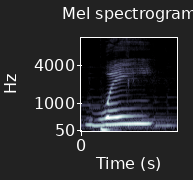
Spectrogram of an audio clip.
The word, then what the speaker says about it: wei: Se pronuncia wei, wei como si hubiera una E entre la U y la I, en otras palabras, como una combinación de la vocal simple U y la compuesta E, Wei. De este modo, pronunciamos primero la U y luego cambiamos la forma de la boca para lograr la E.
